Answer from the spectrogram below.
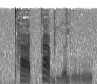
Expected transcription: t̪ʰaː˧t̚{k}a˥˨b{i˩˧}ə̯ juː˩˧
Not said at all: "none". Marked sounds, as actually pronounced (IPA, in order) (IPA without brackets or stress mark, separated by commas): k, i˩˧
